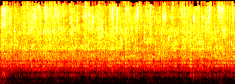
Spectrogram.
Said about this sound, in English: So now that this has mostly, the alcohol's mostly cooked off, and now the onions are getting really jammy,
